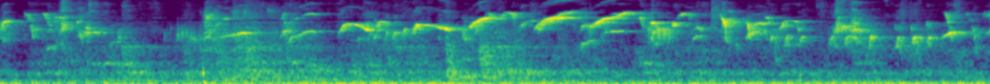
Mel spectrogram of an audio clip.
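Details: A red factor canary pours out fast, bubbling twitters and rising and falling whistled slurs in an unbroken stream, with a constant low background hum.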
